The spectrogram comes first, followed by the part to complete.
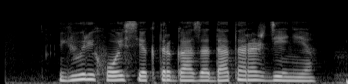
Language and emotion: Russian, neutral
